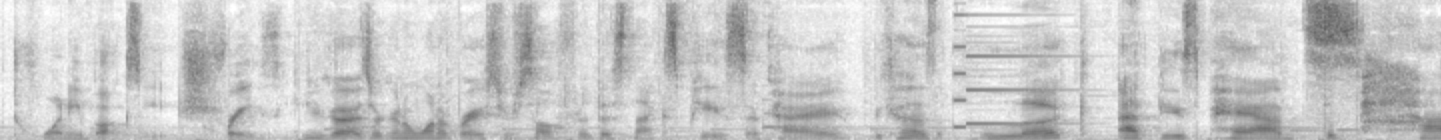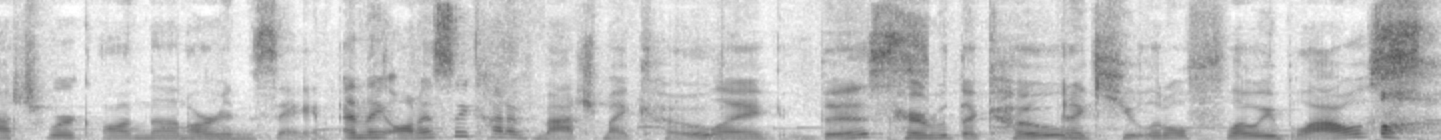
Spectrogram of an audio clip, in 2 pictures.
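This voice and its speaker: Chatty young woman vlogger, low voice. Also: normal speed, over music. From Taiwan. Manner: chatty, upbeat, talks straight to viewers. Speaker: fashion vlogger. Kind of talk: casual vlog narration.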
